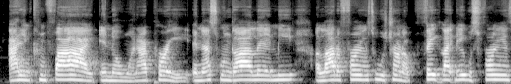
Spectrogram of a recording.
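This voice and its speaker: Loud and bright with a sharp tone, a woman speaks at a medium pitch. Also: hardly any pauses. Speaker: spiritual livestreamer. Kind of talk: livestream testimony. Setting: livestream from desktop. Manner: loud, projected; emphatic.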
